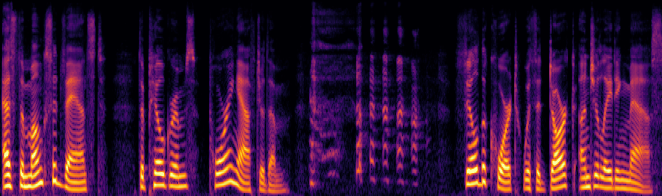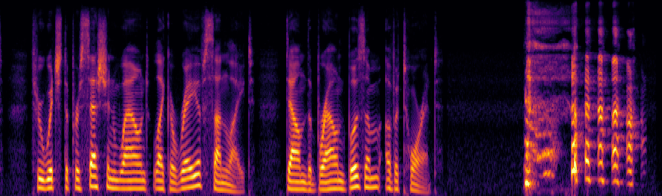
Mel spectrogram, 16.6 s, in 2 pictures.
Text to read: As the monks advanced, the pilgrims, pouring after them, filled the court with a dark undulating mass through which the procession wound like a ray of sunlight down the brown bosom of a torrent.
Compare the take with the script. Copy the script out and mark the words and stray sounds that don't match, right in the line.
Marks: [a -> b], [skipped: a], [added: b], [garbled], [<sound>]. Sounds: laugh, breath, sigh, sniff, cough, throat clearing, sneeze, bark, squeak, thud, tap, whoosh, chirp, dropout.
As the monks advanced, the pilgrims, pouring after them, [laugh] filled the court with a dark undulating mass through which the procession wound like a ray of sunlight down the brown bosom of a torrent. [laugh]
